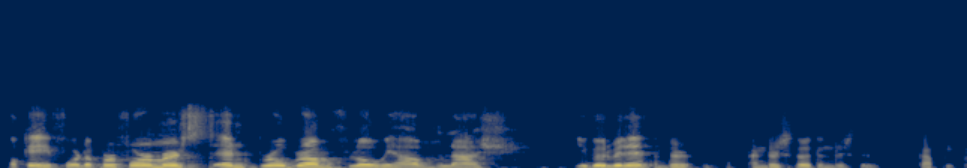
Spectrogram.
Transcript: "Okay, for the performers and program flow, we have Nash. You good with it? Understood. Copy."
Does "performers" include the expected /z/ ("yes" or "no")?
no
